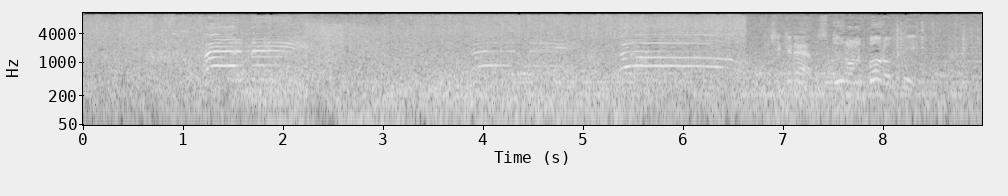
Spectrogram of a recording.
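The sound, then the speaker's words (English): Loud, steady roar of a tropical storm on a river, with wind, a downpour and rushing water filling the whole recording, while voices shout several times over the churning noise. “who's filming the storm. There's a boat by the riverbank.”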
